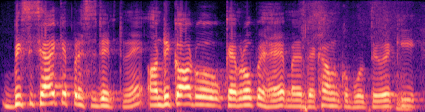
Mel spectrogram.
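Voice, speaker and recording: Male interview host asking steady questions. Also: high voice, brisk, slight background noise. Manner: steady questioning with frequent short affirmations. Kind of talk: casual interview chat.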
